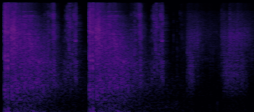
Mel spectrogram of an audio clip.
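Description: Gunfire in the video game Black Mesa: two heavy, sharp shots close together followed by a decaying rumble and fainter reports, with no talk.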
